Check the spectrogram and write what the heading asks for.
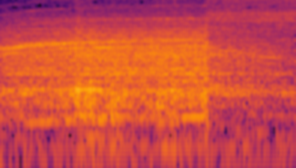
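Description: Electric hand mixer running at speed, its beaters whisking cold milk and whipped-cream powder in a plastic jug: a steady motor whine over the churning of the liquid. The churning thins out about three-quarters of the way through.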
